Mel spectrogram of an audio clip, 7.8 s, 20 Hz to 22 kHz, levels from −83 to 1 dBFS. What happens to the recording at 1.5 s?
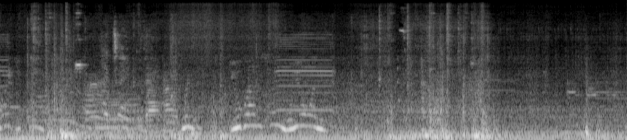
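At 1.5 s, as throughout the clip, the sound carries two different sets of compression artefacts at once, most likely from transcoding between lossy codecs. The chain points to an MP3 encode at around 96 kbit/s, re-encoded with Opus at around 48 kbit/s. The second codec spends its bits on the first codec's artefacts and adds its own, so both are audible together. Nothing remains above 20.2 kHz.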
